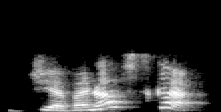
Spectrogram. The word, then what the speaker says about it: Dziewanoska: They go, Dziewanoska.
